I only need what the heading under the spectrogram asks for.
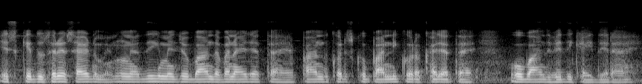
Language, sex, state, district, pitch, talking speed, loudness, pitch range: Hindi, male, Punjab, Pathankot, 120 Hz, 245 wpm, -18 LUFS, 115-125 Hz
